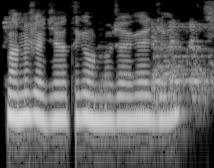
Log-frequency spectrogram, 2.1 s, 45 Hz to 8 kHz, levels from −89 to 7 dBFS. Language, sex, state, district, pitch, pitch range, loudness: Bengali, female, West Bengal, Kolkata, 210 Hz, 210-220 Hz, -18 LUFS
